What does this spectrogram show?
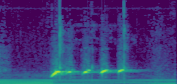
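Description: A person whistles a short call, a quick rising note followed by a few clipped pulses on one pitch, over a steady low electrical hum.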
